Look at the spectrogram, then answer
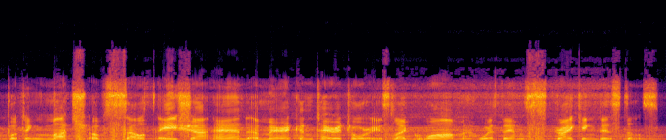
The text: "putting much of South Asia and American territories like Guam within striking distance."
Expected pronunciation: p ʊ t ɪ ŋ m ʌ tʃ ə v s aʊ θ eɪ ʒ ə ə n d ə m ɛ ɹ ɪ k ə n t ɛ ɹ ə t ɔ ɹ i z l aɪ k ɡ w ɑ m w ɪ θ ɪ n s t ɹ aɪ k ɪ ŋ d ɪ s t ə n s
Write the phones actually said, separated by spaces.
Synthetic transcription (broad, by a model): p ʊ t ɪ ŋ m ʌ tʃ ə v s aʊ θ eɪ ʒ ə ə n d ə m ɛ ɹ ɪ k ə n t ɛ ɹ ə t ɔ ɹ i z l aɪ k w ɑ m w ɪ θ ɪ n s t ɹ aɪ k ɪ ŋ d ɪ s t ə n s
